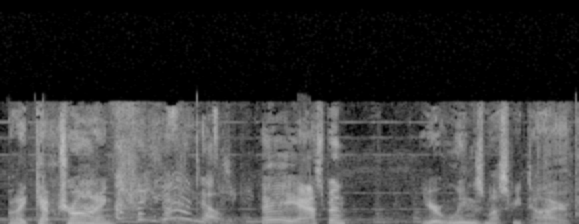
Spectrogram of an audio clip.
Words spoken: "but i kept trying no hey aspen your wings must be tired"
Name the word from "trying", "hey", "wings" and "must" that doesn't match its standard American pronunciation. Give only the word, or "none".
none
